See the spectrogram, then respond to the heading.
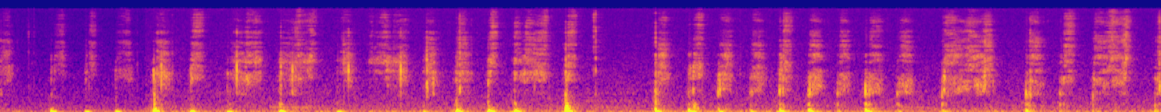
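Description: A blue dry-erase marker writes on a small melamine lap whiteboard with a grid surface, lying flat and starting from an empty board. Quiet, rapid strokes and taps each give a soft low thump with a faint bright squeak and scratch, fading almost instantly. They come in an uneven, steady run throughout.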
